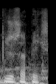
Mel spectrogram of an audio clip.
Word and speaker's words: USAPEEC: Yusapik se escribe U-S-A-P-E-E-C.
